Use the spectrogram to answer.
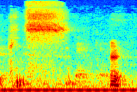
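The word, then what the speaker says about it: Merquis: And is it Marquez? It's How do you say your name? Merkis. M-E-R. QUIS. Yes.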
